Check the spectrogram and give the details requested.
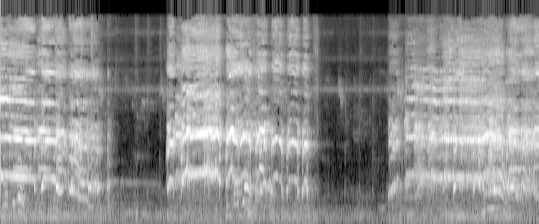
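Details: Kukuak Balenggek cock, a West Sumatran village chicken from Tigo Lurah, Solok, famed for its tiered crowing. Three separate long crows are divided by silent gaps. Each is a chain of rolling, up-and-down notes.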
